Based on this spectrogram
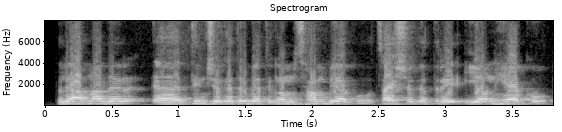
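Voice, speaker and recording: A man's voice: high voice, level tone, rapid-fire, a little mellow. A man teaching a language lesson, speaking patiently and repeating each term, often checking that students follow. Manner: patient, repeats terms and checks "ঠিক আছে?".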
